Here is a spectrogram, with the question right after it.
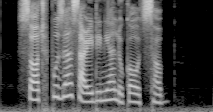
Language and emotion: Assamese, neutral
